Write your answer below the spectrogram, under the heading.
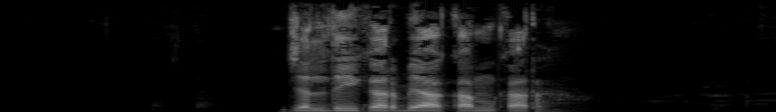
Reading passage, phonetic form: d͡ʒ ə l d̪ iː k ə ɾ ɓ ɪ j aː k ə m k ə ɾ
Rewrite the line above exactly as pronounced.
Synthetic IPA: d͡ʒ ə l d̪ iː k ə ɾ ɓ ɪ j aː k ə m k ə ɾ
